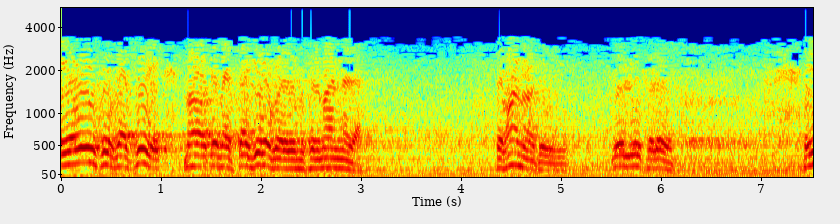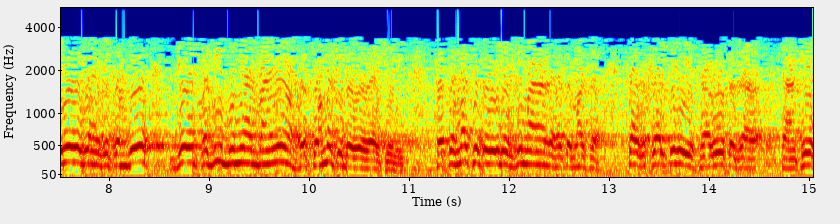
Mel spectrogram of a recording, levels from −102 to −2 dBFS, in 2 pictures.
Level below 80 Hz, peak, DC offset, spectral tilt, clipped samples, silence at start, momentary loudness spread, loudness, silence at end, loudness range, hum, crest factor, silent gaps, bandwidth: -30 dBFS; 0 dBFS; 3%; -12.5 dB/octave; under 0.1%; 0 s; 12 LU; -10 LUFS; 0 s; 5 LU; none; 10 dB; none; 3.6 kHz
